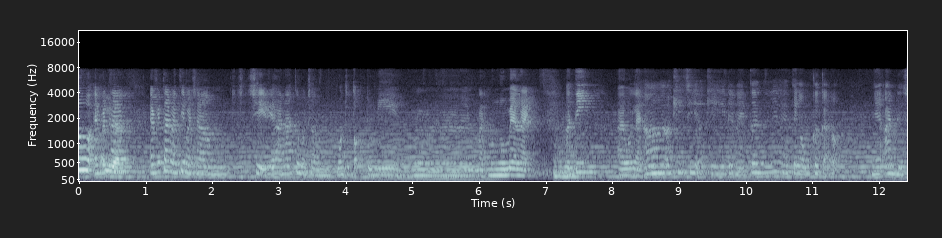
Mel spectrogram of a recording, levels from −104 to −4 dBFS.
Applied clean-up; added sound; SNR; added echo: none; Musical instrument; 6 dB; none.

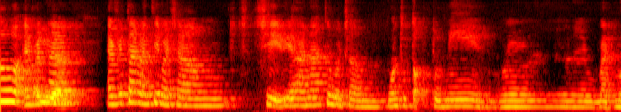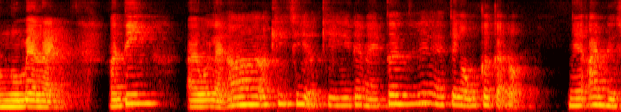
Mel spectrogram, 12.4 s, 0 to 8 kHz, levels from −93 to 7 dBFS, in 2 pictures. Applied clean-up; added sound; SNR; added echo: neural mask model Resemble Enhance denoiser.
